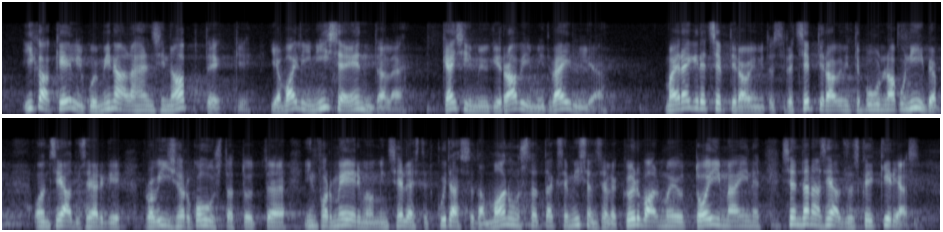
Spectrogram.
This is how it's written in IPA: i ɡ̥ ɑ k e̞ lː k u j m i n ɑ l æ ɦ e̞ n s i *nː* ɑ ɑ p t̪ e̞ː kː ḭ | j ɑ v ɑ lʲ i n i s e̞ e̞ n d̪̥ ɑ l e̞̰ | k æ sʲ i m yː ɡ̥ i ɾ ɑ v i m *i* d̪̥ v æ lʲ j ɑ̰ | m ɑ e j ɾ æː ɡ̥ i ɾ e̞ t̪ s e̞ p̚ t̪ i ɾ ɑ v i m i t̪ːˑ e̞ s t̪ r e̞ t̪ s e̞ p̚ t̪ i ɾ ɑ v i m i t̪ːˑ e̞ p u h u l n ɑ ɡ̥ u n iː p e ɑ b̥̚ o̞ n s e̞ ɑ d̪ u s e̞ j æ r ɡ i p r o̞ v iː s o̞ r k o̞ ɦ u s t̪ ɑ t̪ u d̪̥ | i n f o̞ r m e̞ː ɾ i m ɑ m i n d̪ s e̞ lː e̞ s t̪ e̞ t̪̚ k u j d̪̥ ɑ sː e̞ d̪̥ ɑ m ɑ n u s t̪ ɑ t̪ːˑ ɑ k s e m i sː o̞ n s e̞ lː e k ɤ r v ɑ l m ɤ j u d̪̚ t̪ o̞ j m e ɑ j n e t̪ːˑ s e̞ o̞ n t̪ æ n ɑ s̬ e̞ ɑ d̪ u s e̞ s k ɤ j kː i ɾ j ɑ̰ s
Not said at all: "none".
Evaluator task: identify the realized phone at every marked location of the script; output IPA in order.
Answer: nː, i

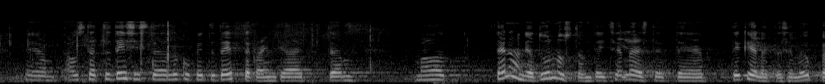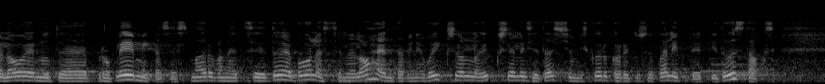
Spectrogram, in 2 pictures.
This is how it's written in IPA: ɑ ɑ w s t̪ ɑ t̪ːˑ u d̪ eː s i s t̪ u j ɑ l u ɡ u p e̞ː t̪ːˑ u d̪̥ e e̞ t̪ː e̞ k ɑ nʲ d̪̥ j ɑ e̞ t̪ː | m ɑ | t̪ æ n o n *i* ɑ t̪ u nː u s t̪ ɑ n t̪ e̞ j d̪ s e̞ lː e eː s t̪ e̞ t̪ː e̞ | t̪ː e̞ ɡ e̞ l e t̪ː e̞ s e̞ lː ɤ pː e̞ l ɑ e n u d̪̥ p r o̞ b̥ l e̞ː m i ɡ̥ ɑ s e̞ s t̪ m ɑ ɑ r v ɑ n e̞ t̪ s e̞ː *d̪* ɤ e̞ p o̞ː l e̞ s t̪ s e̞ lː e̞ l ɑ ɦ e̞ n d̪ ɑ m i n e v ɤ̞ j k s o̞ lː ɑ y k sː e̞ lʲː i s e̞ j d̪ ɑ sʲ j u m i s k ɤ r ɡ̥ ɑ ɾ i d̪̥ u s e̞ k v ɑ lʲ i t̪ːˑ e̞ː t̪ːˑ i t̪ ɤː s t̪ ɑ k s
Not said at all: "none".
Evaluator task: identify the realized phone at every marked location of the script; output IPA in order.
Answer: j, t̪

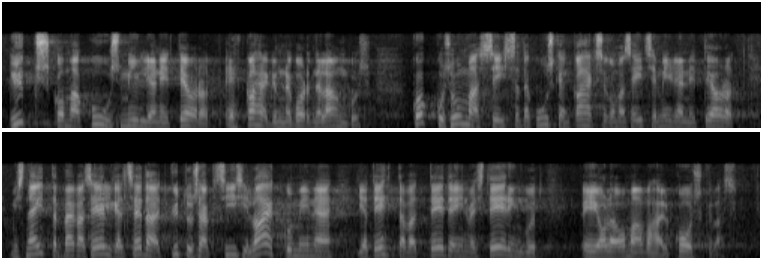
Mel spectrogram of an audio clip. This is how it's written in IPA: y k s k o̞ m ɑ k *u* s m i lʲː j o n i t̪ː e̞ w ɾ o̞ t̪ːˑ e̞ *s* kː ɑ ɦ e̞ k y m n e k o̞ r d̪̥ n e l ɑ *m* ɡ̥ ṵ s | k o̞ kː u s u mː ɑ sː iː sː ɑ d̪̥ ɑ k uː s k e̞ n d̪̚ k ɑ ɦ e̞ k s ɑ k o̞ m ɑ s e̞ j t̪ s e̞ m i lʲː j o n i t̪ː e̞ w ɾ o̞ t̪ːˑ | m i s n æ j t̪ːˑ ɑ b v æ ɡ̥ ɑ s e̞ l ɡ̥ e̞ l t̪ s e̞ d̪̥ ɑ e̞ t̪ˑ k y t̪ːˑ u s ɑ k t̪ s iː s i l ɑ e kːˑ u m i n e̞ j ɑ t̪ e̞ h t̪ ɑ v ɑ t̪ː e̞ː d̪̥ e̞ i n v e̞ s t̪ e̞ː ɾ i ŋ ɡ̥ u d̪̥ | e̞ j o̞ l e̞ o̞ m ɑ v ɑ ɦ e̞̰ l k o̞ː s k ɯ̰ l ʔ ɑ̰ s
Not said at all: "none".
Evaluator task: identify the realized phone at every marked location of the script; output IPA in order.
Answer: uː, h, ŋ

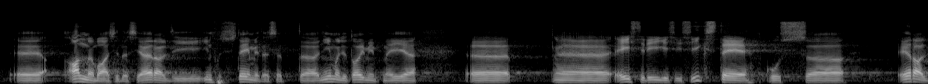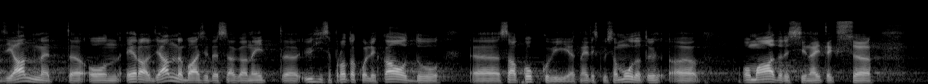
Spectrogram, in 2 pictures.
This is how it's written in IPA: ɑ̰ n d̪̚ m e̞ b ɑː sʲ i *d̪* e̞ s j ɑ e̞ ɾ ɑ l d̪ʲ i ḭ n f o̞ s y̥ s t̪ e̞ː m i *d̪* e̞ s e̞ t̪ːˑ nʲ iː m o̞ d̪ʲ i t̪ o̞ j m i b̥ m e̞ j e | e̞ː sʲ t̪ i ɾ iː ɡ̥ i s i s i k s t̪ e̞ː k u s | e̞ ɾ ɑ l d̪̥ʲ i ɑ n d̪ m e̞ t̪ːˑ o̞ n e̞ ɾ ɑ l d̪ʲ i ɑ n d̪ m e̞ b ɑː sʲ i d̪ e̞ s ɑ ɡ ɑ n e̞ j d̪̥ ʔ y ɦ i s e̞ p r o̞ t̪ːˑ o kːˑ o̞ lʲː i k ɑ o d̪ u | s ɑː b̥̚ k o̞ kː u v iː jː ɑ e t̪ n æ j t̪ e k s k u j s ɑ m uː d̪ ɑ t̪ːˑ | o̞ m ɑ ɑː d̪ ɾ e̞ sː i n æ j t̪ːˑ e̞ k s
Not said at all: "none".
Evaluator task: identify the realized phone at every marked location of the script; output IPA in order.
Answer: d̪, d̪

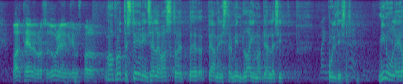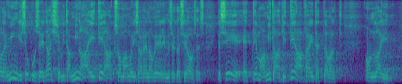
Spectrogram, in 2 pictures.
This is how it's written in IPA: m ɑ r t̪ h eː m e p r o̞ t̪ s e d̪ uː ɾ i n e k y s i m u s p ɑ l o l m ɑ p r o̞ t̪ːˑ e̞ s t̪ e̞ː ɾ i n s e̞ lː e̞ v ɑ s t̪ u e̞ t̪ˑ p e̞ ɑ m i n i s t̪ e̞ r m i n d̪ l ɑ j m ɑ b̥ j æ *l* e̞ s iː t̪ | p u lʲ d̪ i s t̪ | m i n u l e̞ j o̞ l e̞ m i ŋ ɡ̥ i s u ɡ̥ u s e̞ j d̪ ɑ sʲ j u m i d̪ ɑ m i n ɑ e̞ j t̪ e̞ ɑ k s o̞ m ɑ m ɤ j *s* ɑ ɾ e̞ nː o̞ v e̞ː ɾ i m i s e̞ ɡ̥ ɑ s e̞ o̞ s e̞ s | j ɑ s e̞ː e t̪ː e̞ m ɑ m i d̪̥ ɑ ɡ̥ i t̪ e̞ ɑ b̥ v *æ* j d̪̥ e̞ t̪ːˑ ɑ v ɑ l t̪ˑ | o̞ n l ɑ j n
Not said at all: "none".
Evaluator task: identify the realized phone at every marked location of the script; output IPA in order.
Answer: lː, s, æ

